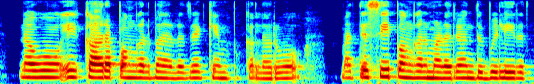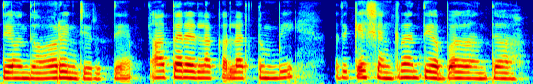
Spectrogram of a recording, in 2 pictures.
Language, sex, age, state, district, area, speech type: Kannada, female, 30-45, Karnataka, Mandya, rural, spontaneous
